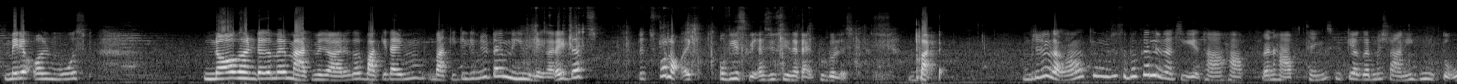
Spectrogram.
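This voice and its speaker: A woman's voice: fairly high pitch, expressive, moderate pace, fairly bright tone, slight background noise. A teenage girl with an Indian accent chatting casually in a study vlog, mixing Hindi and English and mocking herself. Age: teens. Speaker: student vlogger.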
